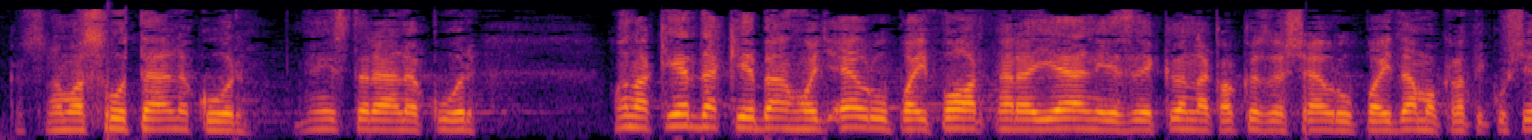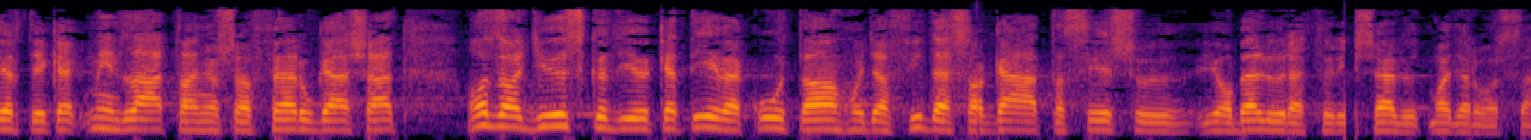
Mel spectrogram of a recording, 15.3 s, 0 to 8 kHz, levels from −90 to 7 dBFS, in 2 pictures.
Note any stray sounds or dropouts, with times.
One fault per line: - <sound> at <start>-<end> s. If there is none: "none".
- dropout at 14.4-14.4 s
